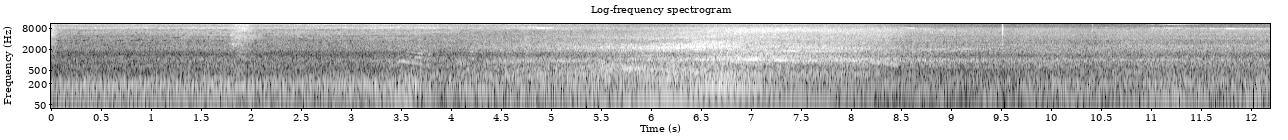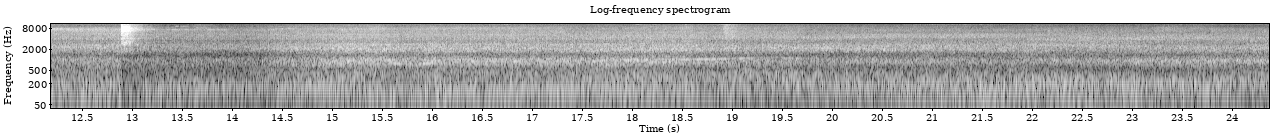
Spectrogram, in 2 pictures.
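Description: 2015 Gillig Advantage low-floor transit bus running, then pulling away from the stop. The engine swells to its loudest about six to seven seconds in, then settles as the bus drives off. A single brief sharp sound comes about thirteen seconds in.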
